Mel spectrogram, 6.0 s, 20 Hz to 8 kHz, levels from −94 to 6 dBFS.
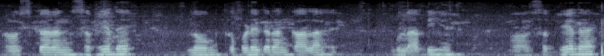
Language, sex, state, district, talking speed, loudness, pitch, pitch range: Hindi, male, Andhra Pradesh, Anantapur, 170 wpm, -23 LUFS, 120 Hz, 110-125 Hz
